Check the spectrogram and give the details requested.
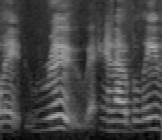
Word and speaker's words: roux: a lot of chefs and people call it Roux and I believe it's spelled r-o-u-x what it is is you're making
